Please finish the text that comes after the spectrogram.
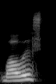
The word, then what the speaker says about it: Vowels: வாவல்ஸ்.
